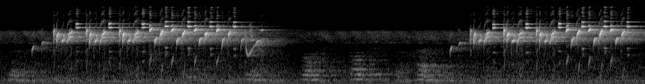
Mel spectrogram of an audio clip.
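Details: European goldfinch, a bird whose sex experienced breeders disagree on, singing continuously: two bursts of rapid, high, tinkling twittered notes with liquid trills, separated by a short pause with faint low background sounds.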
